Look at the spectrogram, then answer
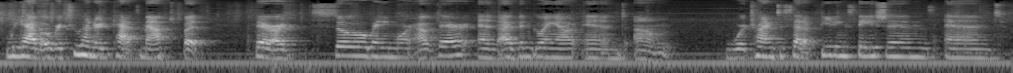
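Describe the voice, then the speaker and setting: Against noticeable background noise and audible room echo, a woman with an American accent speaks at a fairly slow pace. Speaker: animal rescue livestreamer. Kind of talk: casual livestream chat. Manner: many fillers (um).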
